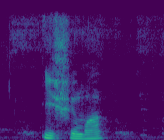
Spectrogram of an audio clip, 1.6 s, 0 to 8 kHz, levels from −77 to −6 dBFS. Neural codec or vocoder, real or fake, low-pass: vocoder, 22.05 kHz, 80 mel bands, WaveNeXt; fake; 7.2 kHz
